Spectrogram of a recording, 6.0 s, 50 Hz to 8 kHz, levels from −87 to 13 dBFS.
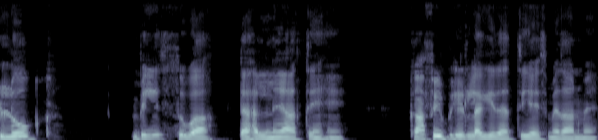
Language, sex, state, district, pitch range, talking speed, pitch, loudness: Hindi, male, Jharkhand, Jamtara, 115-135 Hz, 140 wpm, 120 Hz, -18 LUFS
